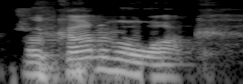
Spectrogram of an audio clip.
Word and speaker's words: Oconomowoc: that uh so where's greg tuning in from oconomowoc thank you very much for pronouncing that so i didn't have to embarrass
